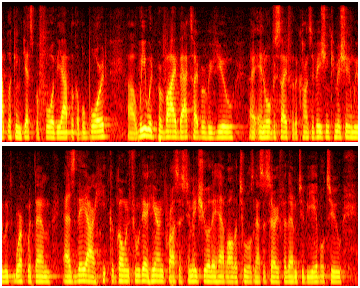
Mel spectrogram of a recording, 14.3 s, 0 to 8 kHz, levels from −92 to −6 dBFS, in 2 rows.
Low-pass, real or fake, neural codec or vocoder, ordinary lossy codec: 7.2 kHz; real; none; AAC, 32 kbps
